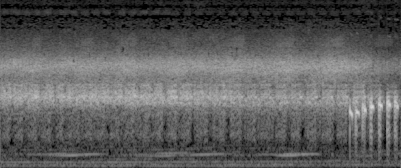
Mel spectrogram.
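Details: Night chorus of Asian common toads after heavy rain: a continuous buzzing wall of many calling toads with occasional low, drawn-out croaks. Near the end a nearby toad starts a rapid series of loud pulsed notes.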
